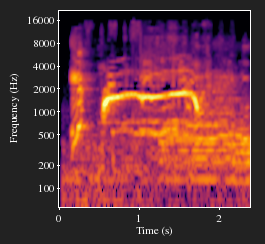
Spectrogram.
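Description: A young woman's high-pitched excited squeal, held for about a second and rising slightly before it breaks off, over background music.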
